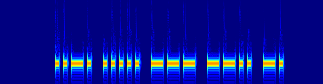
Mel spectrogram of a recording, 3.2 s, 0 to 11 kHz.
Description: Morse code, heard as a keyed tone, about 30 wpm, 700 Hz. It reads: F5OZN
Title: DXCC-100 Call Signs - 5 Characters - Repeated 3x - 30wpm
